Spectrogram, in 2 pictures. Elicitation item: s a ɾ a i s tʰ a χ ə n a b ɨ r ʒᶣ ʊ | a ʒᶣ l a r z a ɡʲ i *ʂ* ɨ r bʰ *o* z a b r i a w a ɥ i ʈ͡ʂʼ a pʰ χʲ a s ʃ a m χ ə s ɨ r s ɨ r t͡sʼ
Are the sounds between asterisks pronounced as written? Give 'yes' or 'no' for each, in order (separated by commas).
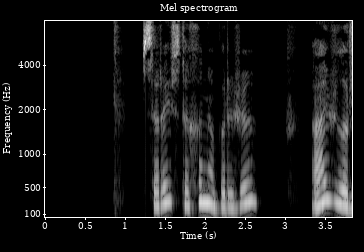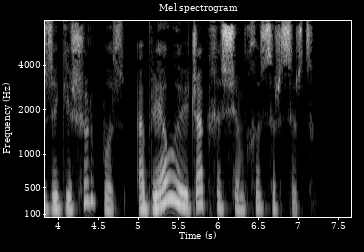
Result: yes, yes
